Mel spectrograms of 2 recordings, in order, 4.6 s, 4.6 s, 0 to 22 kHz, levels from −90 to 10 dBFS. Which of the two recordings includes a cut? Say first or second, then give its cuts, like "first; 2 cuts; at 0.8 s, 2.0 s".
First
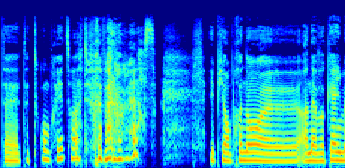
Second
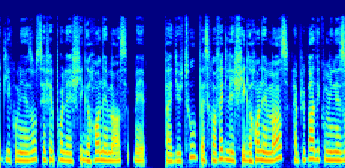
first; 1 cut; at 2.3 s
